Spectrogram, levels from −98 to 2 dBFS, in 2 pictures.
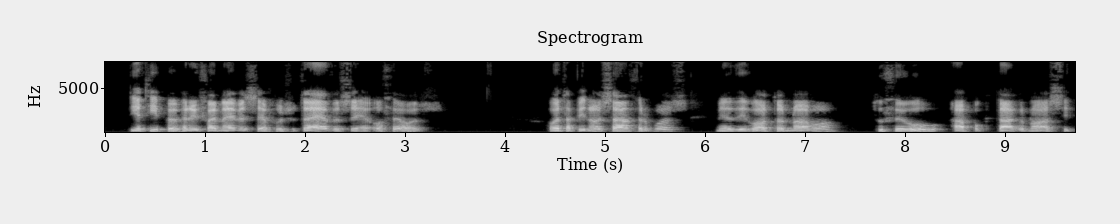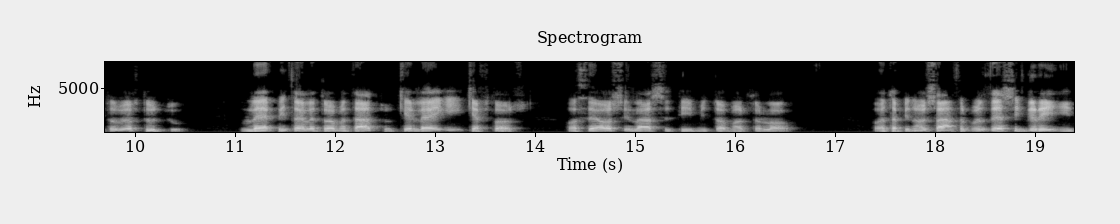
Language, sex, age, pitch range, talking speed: Greek, male, 60-79, 115-140 Hz, 125 wpm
